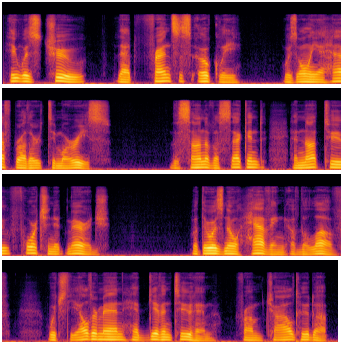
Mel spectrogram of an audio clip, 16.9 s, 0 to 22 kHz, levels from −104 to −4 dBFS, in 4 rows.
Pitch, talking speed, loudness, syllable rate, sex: 120 Hz, 150 wpm, -19 LUFS, 4.5 syllables/s, male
